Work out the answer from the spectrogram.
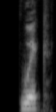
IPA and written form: wɪk (WICK)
